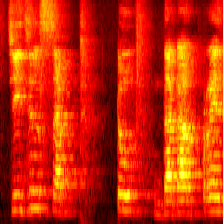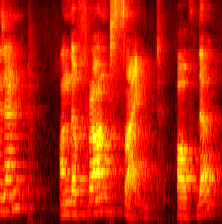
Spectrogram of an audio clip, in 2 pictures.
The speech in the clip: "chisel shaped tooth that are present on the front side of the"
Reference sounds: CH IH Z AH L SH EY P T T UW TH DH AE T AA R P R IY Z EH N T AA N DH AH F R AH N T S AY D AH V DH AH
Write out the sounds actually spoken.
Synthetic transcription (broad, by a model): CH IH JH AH L S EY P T T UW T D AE T AA R P R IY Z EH N T AA N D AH F R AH N T S AY D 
